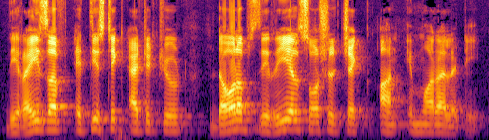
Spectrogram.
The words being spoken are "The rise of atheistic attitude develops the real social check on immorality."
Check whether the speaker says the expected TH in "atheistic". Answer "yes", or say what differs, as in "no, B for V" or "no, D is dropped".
no, T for TH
